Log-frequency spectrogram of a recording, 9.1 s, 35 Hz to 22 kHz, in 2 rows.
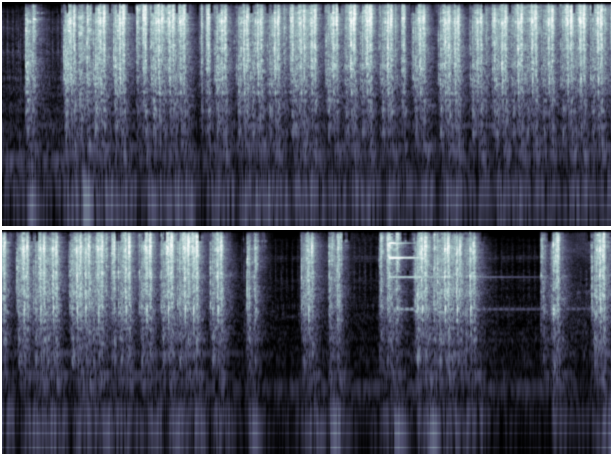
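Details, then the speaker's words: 1979 IBM Selectric II (non-correcting), revived after fixing a miswired plug, then cleaning, flushing and lubricating parts: quick, crisp, evenly struck clacks in fast bursts with short pauses as it keeps up with fast typing; normal typing. "So it will type as fast as you can type. The thing is to type fast without making errors."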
